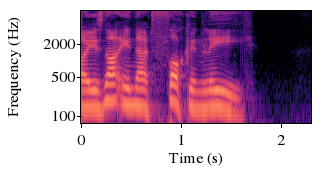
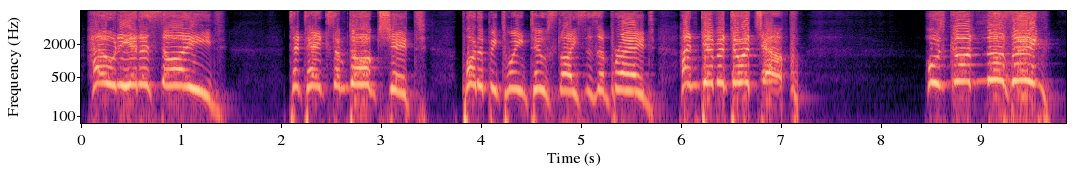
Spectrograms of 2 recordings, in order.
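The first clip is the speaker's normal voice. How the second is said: outraged shout; 11 semitones higher, 8 dB louder than usual. Real, not acted. Outraged rant about the cop.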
